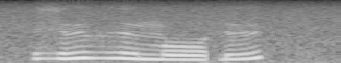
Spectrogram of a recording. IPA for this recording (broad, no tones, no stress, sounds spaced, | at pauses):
z ʉ v ð ʉ m oː ɗ ʉ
